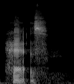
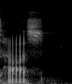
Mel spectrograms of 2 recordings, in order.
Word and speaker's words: Haas: Because it's not pronounced Haas. – No, it's pronounced Haas. – Yeah. So yeah, get that right.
